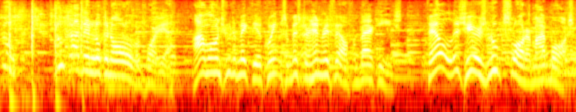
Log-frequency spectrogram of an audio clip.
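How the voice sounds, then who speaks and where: An actor playing an excitable, mischievous cowhand sidekick in a 1950s radio western, bragging in a folksy way. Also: male voice, sits high, normal speed, over music. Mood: eager, sly.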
